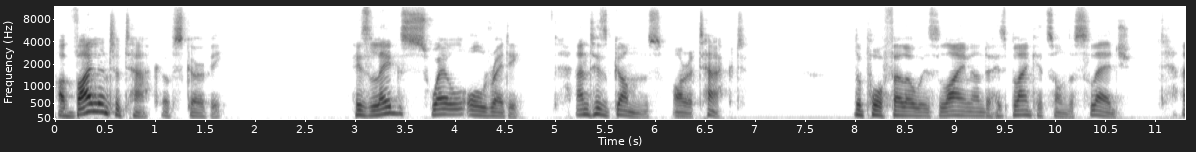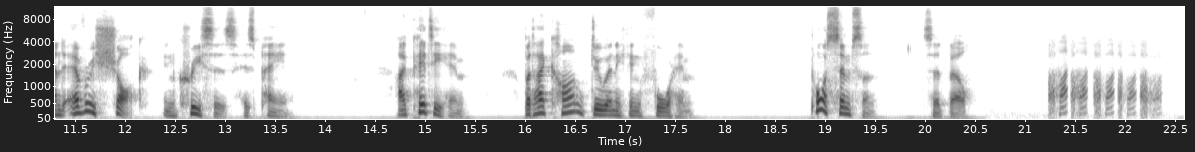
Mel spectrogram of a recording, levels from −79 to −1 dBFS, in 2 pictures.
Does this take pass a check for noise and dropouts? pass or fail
fail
